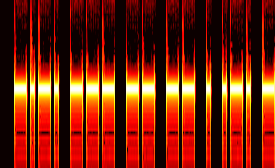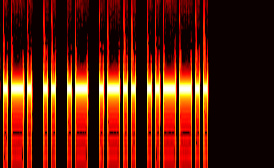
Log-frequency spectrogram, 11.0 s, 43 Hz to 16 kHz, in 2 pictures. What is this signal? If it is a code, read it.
Morse code, heard as a keyed tone, about 16 wpm, 700 Hz. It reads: COMMERCIAL?
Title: Sentences from Top 1000 Words - Review Part 5 - 15wpm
